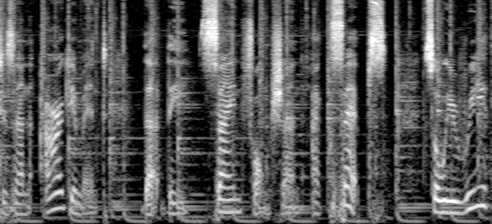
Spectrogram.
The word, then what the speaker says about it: sin: use a shortened version s i n which we still pronounce as sine for the cosine we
